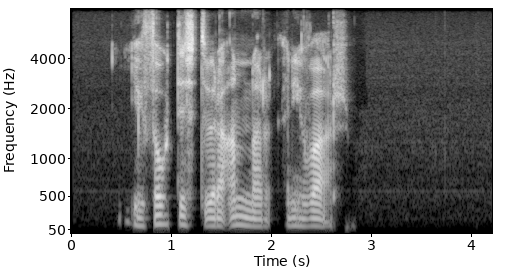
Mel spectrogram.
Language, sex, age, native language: Icelandic, male, 18-19, Icelandic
